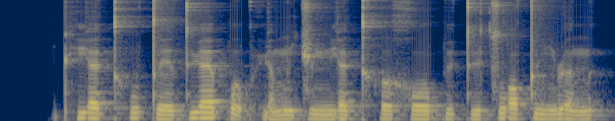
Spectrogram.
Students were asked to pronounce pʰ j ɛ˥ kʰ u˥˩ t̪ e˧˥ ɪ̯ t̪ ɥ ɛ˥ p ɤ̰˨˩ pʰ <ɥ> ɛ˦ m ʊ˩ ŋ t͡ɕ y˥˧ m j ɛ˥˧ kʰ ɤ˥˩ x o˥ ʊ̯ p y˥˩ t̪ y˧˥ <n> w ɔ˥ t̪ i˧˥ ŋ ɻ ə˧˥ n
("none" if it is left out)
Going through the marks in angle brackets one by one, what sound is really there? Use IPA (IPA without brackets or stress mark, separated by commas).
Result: ɥ, t͡s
